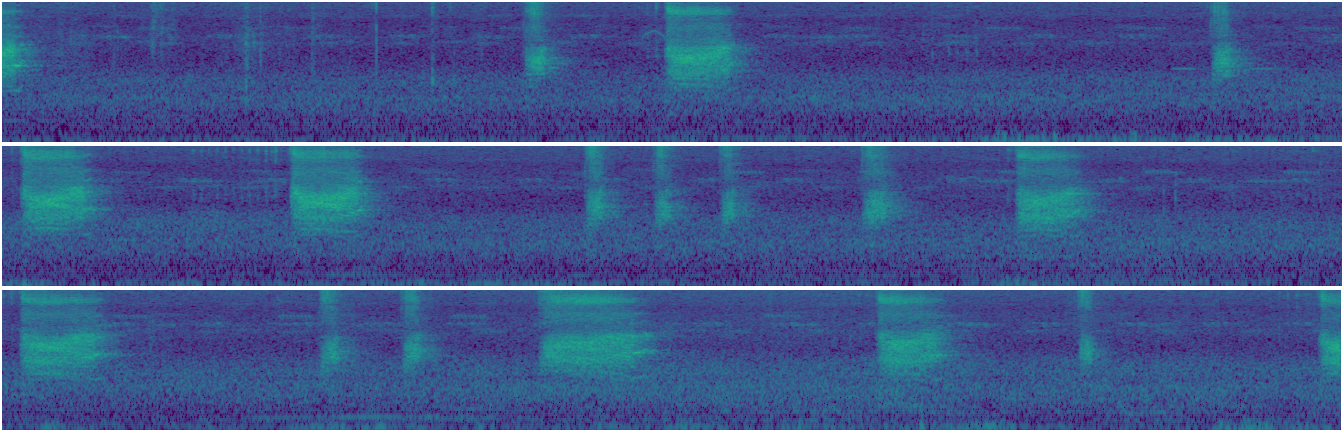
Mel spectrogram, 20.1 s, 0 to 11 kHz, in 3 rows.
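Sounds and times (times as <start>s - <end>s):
squirrel harsh calls: 3.4s - 3.7s, 6.8s - 7.2s, 8.2s - 8.6s, 9.6s - 11.2s, 11.8s - 12.2s, 13.5s - 14.0s, 15.0s - 16.8s, 17.8s - 18.2s.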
